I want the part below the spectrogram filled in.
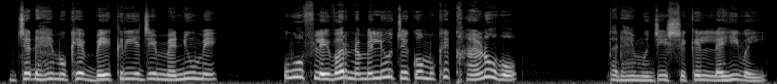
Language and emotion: Sindhi, sad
